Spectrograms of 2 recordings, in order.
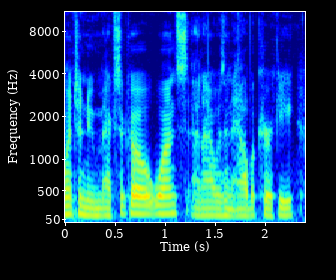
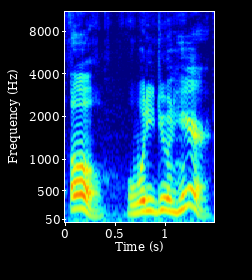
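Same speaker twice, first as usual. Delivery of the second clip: louder, higher mock surprise; surprised boss; 8 semitones higher, 9 dB louder than usual. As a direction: catch him off guard and demand why he's here. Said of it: "He says".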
